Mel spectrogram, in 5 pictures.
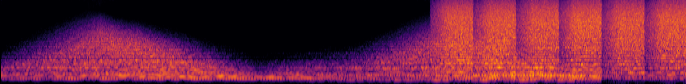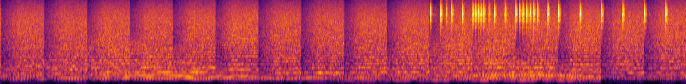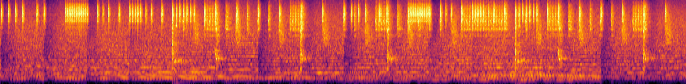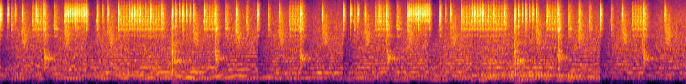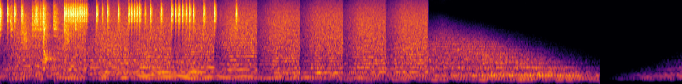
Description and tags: A ambient soundtrack good for nostalgic/credit scenes
scene, Mood, Nostalgic, Electro, Nostalgia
